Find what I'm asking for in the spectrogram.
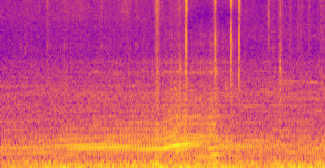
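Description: A car engine revs up steadily as the driver uses the paddle shifters, its pitch climbing before dropping sharply as the gear changes, with a few sharp pops, all over a loud, continuous rumble of road and engine noise. No one speaks.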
